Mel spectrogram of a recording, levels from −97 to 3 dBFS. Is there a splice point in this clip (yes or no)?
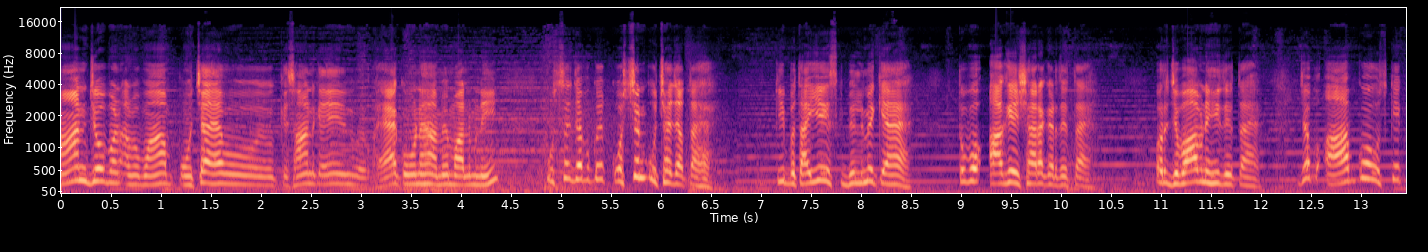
no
